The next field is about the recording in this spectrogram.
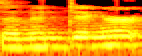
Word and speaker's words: Simendinger: Nicholas is without an H, and Ritsinas is R-E-T-S-I-N-A-S. – And Alexis. – I'm Alexis Simendinger, and that's S-I-M-E-N-D-I-N-G-E-R, and I'm a member of the FCIC writing team.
